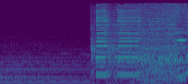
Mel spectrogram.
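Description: A held synth chord closes one TV commercial. About a second in, a sudden loud vehicle horn honk opens the next one, with music starting under it.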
